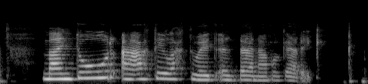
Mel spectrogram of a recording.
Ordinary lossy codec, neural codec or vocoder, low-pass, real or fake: Opus, 16 kbps; none; 7.2 kHz; real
